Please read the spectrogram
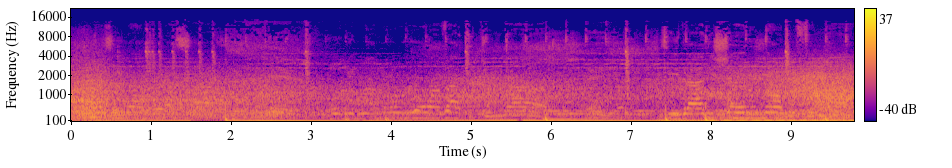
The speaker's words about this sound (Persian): تو ماشینه، داره میره.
